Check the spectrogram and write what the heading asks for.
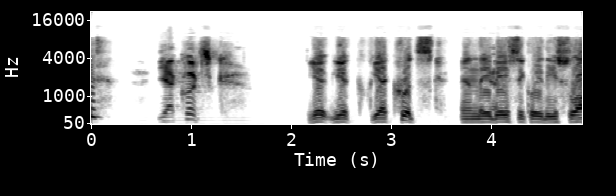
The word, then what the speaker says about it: Yakutsk: Can't pronounce it. And it was Yeah. how do you say it? Yakutsk.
